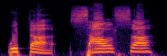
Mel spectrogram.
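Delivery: put-on loud, slow dad-style Spanish accent; overdone tourist Spanish accent; mock Spanish accent. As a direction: draw it out with fake Spanish flair. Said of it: "English words in a Spanish accent".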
